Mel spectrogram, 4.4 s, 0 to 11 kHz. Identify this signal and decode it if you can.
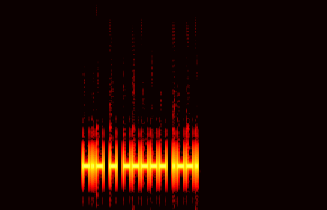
Morse code, heard as a keyed tone, about 40 wpm, 700 Hz. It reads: KT0P
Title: USA Call Signs - 4 Characters - Repeated 3x - 40wpm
